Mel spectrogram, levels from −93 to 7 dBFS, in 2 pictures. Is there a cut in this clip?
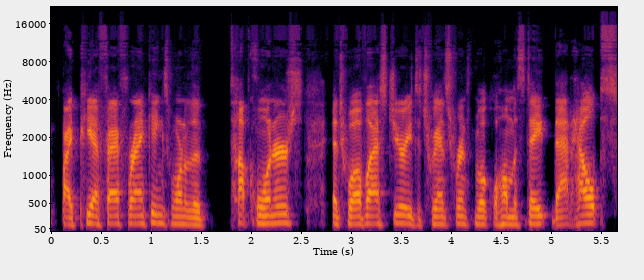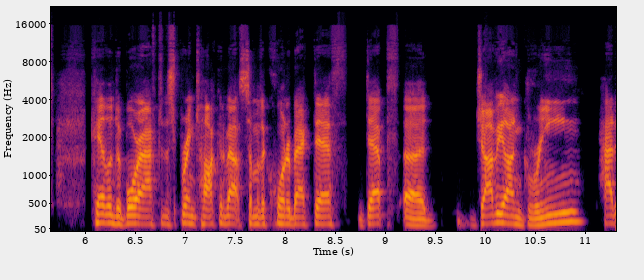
yes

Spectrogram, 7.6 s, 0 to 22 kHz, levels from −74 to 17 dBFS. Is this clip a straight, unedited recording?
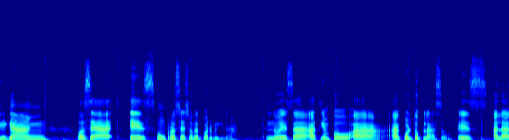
yes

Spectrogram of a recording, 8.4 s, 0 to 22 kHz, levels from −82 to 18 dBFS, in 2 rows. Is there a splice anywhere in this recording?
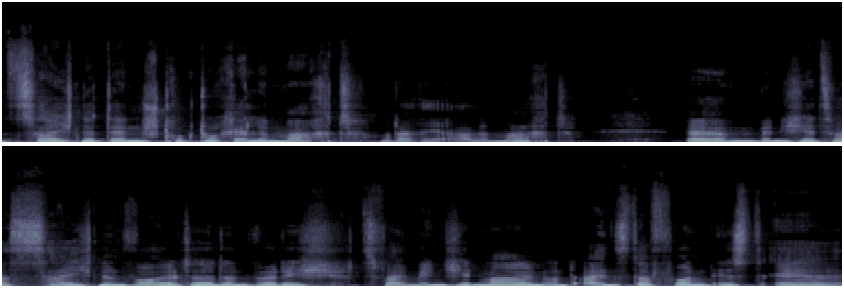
no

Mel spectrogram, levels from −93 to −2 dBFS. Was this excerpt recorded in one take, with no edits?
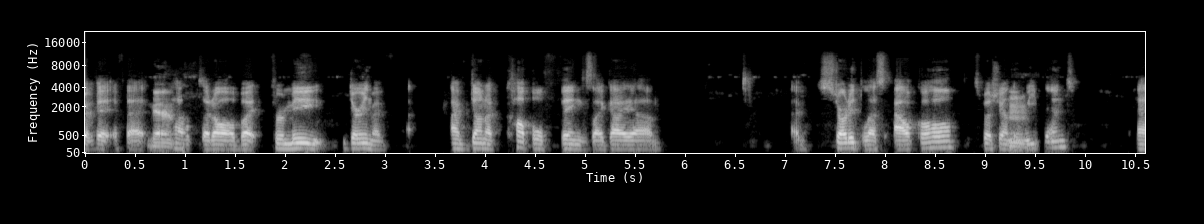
no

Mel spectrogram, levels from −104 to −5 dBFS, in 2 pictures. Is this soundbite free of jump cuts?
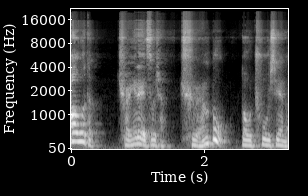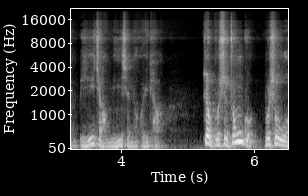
no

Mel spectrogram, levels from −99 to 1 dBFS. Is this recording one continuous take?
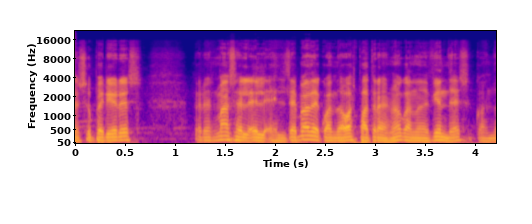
yes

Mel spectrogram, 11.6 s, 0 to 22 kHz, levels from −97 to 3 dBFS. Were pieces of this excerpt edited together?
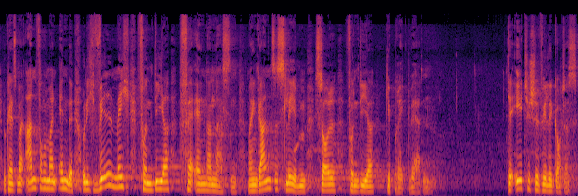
no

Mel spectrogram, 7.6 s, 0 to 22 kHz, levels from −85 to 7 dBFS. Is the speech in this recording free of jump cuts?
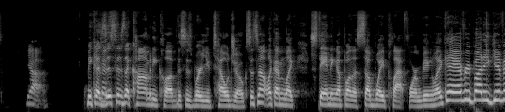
yes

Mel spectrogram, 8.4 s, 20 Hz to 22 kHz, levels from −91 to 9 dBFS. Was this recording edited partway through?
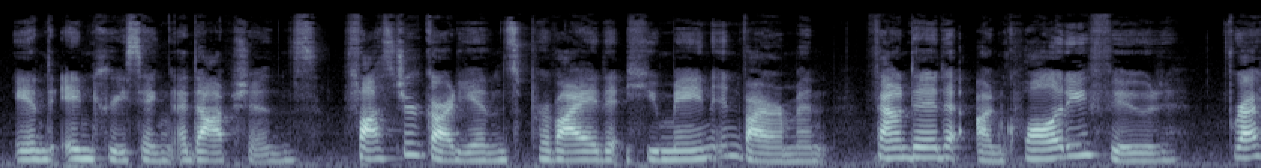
yes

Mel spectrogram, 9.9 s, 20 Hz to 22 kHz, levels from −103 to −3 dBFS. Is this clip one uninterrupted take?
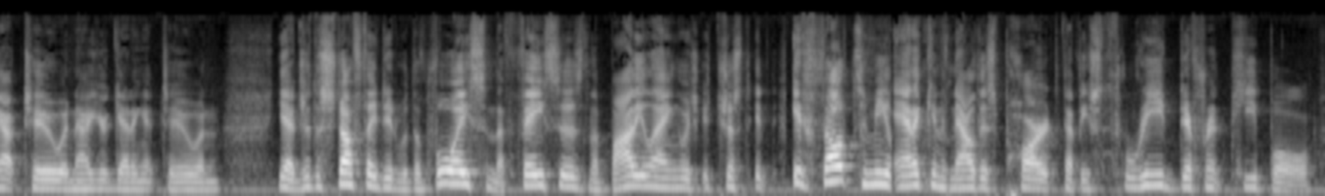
no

